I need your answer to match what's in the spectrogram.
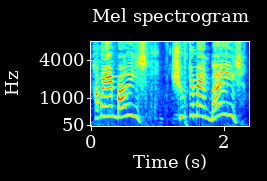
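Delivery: very high, strained mock battle cry; mock chav soldier. Chav soldier rallying his boys, high mock yell. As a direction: squeal orders like a chav in the army. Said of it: "British chavs in the army".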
